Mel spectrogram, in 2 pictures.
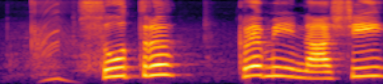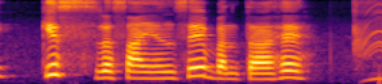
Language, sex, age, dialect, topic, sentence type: Hindi, female, 18-24, Kanauji Braj Bhasha, agriculture, statement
